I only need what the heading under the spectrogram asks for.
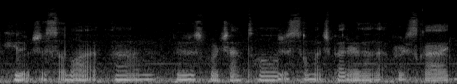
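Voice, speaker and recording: Over noticeable background noise, a woman speaks in a weary tone. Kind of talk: casual vlog chat. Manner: weary, low-energy voice lying in bed. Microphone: phone near.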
